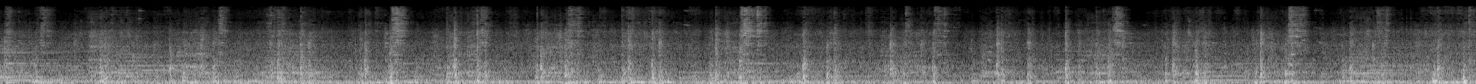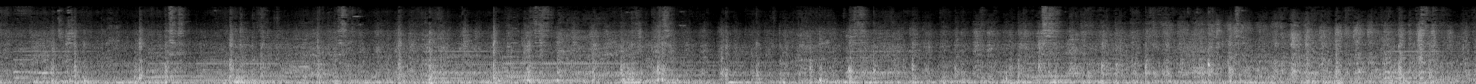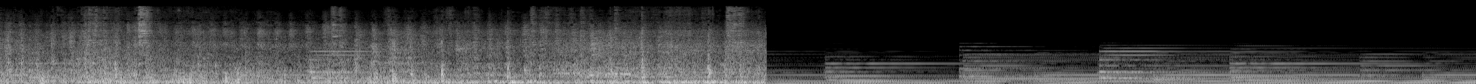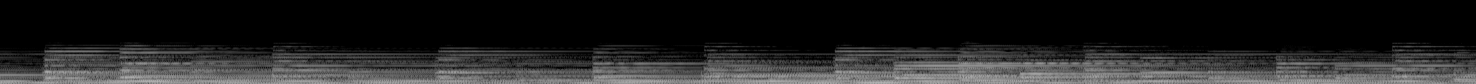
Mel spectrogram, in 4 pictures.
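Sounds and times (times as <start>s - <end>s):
train car rumbling: 0.0s - 37.2s
wheels clacking over rail joints: 0.0s - 37.2s.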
